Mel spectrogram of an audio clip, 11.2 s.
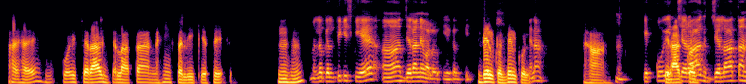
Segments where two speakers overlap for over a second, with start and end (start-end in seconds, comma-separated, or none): none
